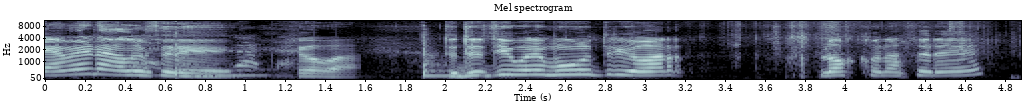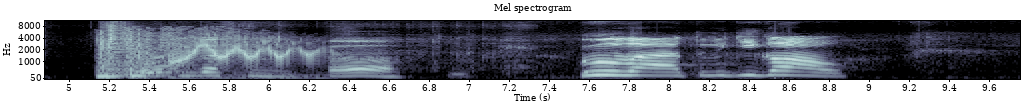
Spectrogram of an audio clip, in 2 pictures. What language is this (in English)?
Indonesian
